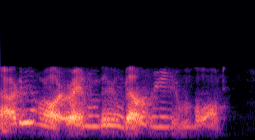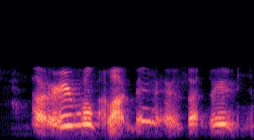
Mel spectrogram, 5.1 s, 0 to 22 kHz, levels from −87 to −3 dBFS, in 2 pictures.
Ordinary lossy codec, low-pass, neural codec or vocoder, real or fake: none; 3.6 kHz; autoencoder, 22.05 kHz, a latent of 192 numbers a frame, VITS, trained on one speaker; fake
